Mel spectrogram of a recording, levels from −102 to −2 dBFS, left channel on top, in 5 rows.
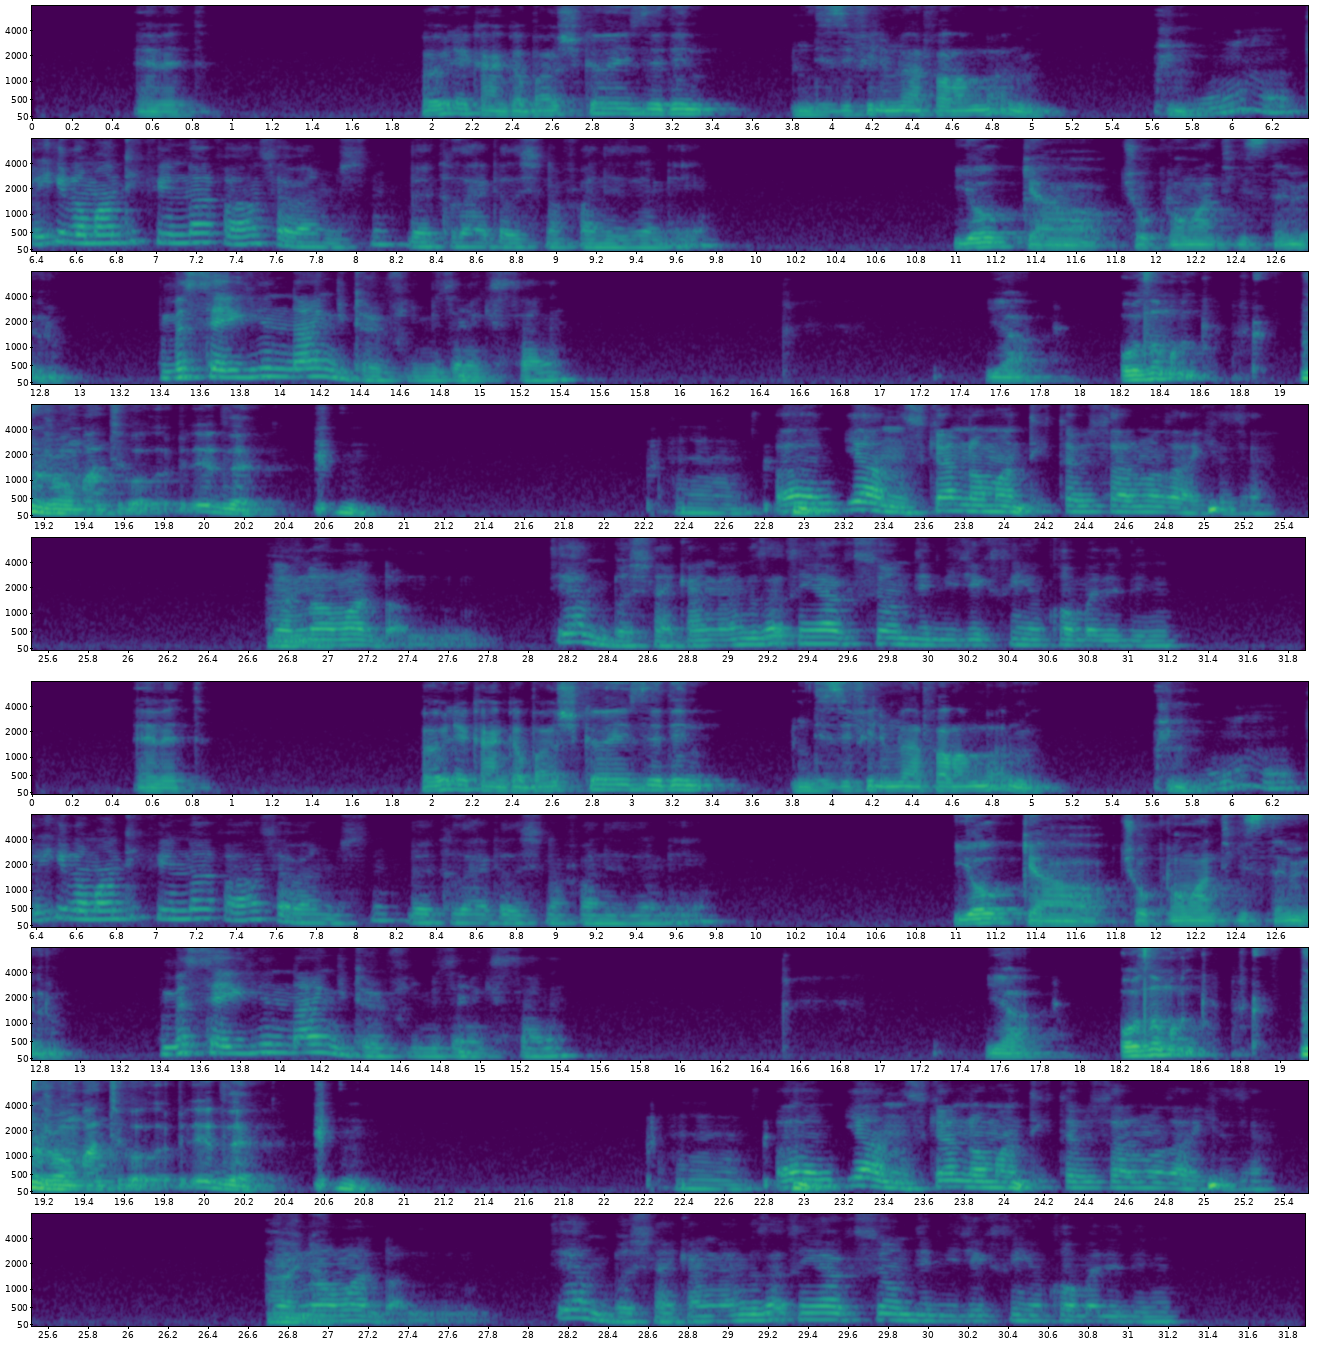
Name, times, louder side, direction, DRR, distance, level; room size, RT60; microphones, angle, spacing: voice 1, 0.5-0.9 1.9-3.5 3.8-5.1 5.6-5.9 11.0-13.0 17.5-17.9 18.2-18.8 19.1-20.9 22.9-23.2 24.0-24.2 25.0-25.2 26.7-27.0, right 3 dB, 40° right, 0.7 m, -41 dB
voice 2, 5.7-9.8 13.4-15.4 22.3-25.0 26.7-27.8 28.1-31.2, left 1 dB, 35° left, 1.8 m, -44 dB
4.3 x 3.5 x 3.5 m
head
